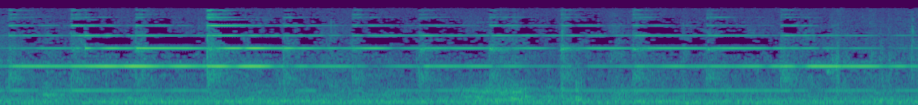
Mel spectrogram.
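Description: A clock strikes midnight, chiming with steady, ringing bell tones that hang in the air, punctuated by a series of evenly spaced strikes over a low background rumble. No one speaks.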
